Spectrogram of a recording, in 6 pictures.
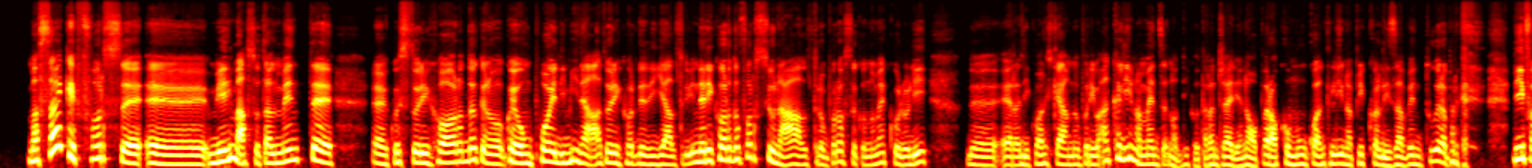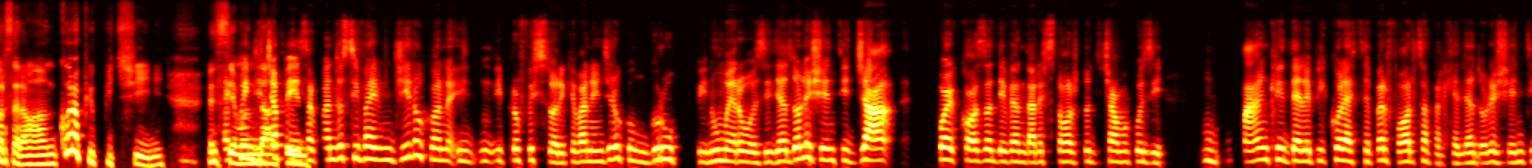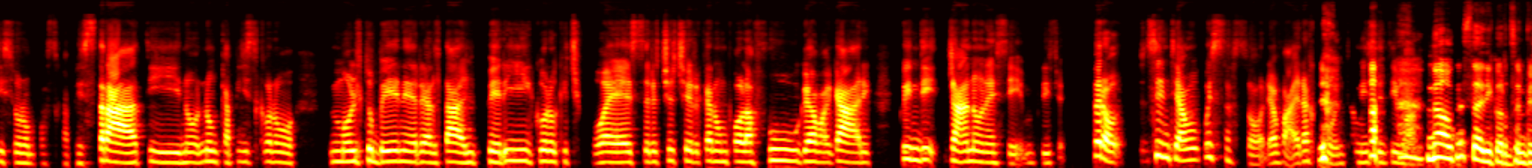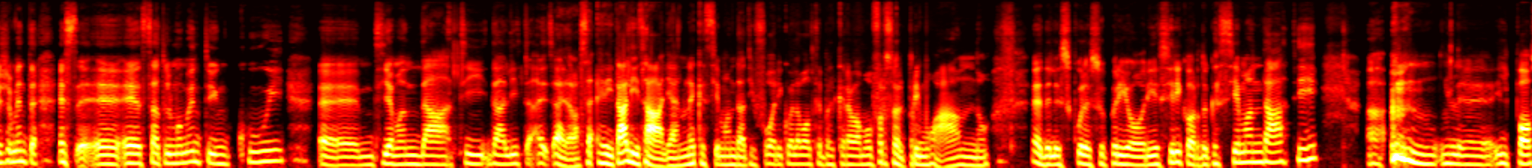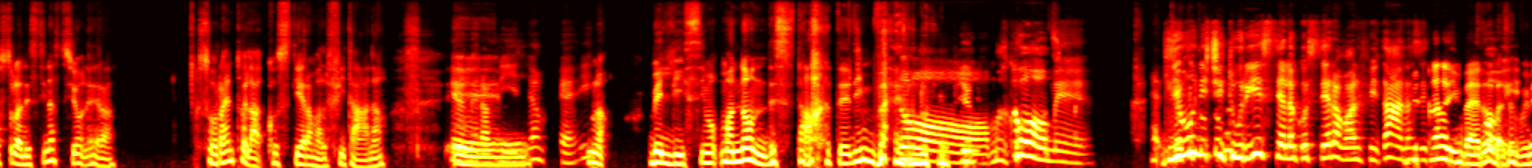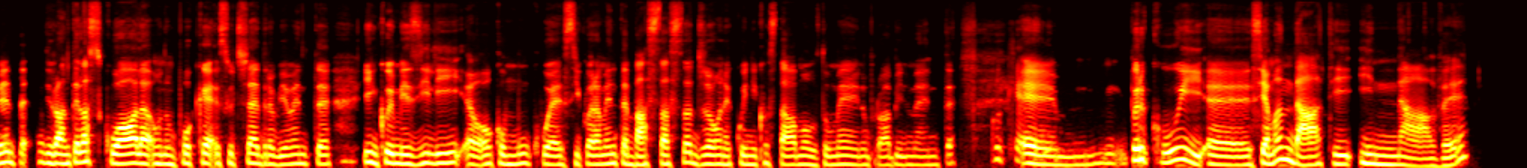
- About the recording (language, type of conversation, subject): Italian, podcast, Qual è stata la tua peggiore disavventura in vacanza?
- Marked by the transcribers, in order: laughing while speaking: "perché"; chuckle; "allora" said as "alora"; throat clearing; laughing while speaking: "d'estate, d'inverno"; chuckle; "cioè" said as "ceh"; unintelligible speech; "probabilmente" said as "proabilmente"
